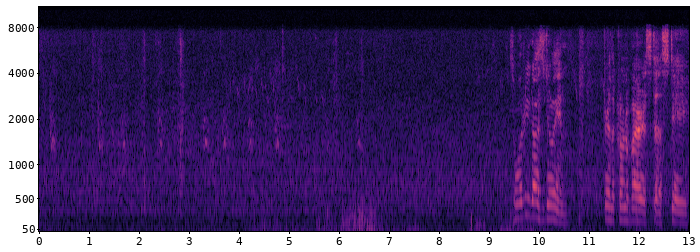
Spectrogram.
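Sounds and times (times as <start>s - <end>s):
short bird calls: 1.2s - 6.6s.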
